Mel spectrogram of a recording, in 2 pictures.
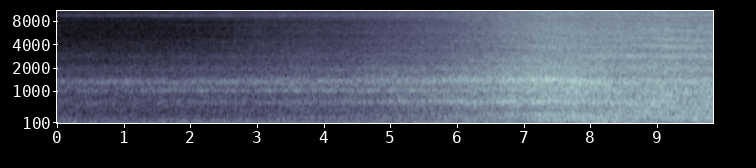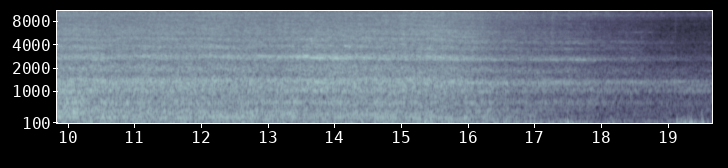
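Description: Amtrak passenger train of Amfleet coaches passing at speed: the rumble and rush of steel wheels on rail builds over about seven seconds, stays loud while the coaches go by, then fades as the train recedes.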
